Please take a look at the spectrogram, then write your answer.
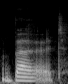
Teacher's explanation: if the vowel is placed before the R, most of the time the R is pretty much silenced and you don't really roll your tongue.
